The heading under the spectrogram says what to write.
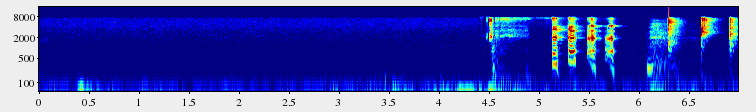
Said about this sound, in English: That's a clap. Edit that out. Thought we'd leave it in, but that is a whole other topic.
